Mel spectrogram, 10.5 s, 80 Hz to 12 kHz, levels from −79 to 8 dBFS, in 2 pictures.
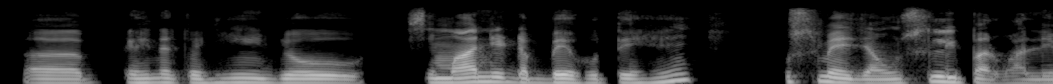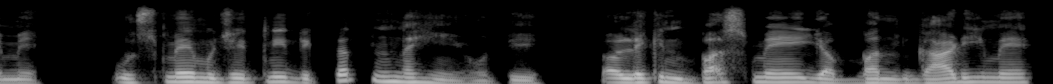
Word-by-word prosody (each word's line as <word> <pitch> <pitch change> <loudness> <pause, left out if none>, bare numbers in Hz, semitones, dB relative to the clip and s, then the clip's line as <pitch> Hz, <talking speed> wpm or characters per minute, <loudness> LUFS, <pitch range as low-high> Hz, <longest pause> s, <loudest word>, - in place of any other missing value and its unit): कहीं 120 +1 -1
न 130 0 0
कहीं 125 +2 0
जो 120 -3 +3 0.2
सामान्य 135 +4 +4
डब्बे 125 -2 +2
होते 120 +1 -2
हैं 155 +12 -1 0.5
उसमें 150 -4 +2
जाऊँ 110 0 0
स्लीपर 140 -8 +2
वाले 110 0 -6
में 110 - -5 0.5
उसमें 145 +5 +2
मुझे 130 -2 +1
इतनी 145 +4 -1
दिक्कत 145 - -3
नहीं 160 - +1
है - - +2
नहीं 125 -9 -1
होती। 90 +2 -8 0.3
अ, 130 - +2
लेकिन 130 0 +3
बस 130 +1 -1
में 140 -1 +2
या 130 -3 +1
बंद 110 +2 -1
गाड़ी 130 +5 +1
में 135 -1 -1
125 Hz, 165 wpm, -23 LUFS, 115-140 Hz, 0.5 s, सामान्य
